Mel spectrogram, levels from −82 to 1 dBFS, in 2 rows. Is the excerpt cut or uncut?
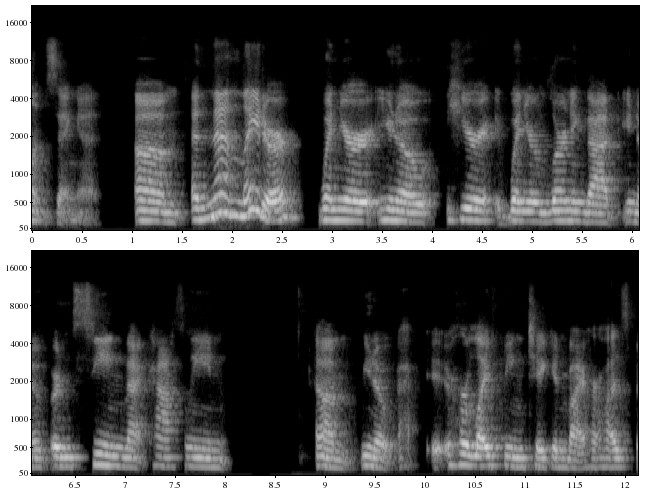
uncut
